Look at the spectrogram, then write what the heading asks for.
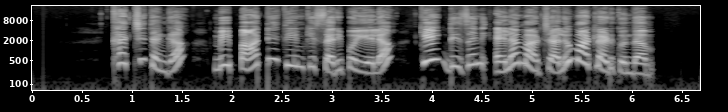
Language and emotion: Telugu, happy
